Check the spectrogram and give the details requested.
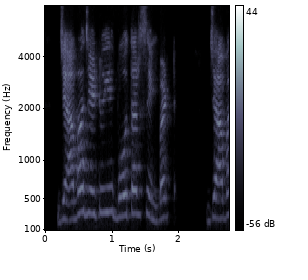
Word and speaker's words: J2EE: Please note down J2E, J2EE, but we will pronounce it as J2E.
